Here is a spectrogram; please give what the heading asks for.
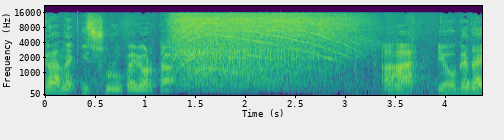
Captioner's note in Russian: звук шуруповерта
